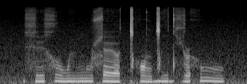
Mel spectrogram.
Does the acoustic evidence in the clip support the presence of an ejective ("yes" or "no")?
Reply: no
